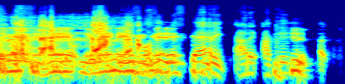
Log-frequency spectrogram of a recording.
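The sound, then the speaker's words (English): A person imitates radio static with a crackly, hissing mouth noise for nearly two seconds, fairly loud, followed by a few short voiced bursts with brief pauses between them. “Were you spitting a loogie or what was that? No, it was supposed to be static.”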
